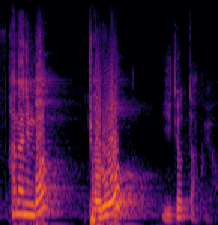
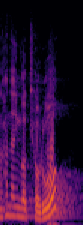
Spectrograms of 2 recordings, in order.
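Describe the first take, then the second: First: 하나님과 겨루어 drawn out slowly, each word weighted; proclaiming 하나님과 겨루어 as a slow emphatic declaration; slow emphatic stress. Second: Said in the usual way. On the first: Shown as a demonstration. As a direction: lean into 하나님과 slowly and firmly.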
